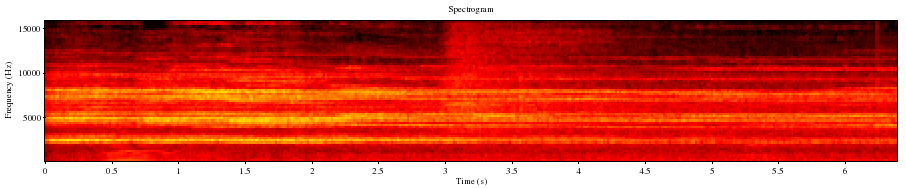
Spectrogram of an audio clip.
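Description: Gajayana passenger train approaching along the station tracks: a steady low rumble with high-pitched squealing tones held over it, and a short pitched tone about half a second in.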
